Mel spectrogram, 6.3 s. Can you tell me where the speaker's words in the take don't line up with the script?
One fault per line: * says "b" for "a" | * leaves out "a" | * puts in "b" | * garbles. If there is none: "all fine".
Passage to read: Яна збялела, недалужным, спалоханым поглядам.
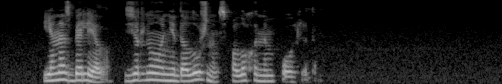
* puts in "зірнула"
